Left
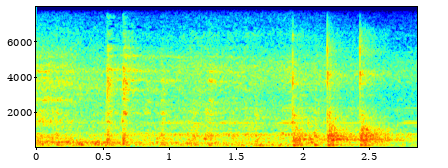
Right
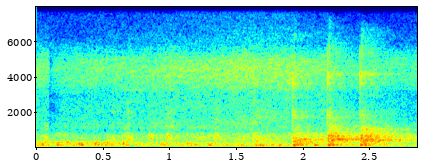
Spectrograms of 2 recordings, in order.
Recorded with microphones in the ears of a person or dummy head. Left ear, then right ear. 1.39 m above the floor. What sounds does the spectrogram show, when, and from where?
1.6 s hammering: 40° left (ahead or behind), 0.6 m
